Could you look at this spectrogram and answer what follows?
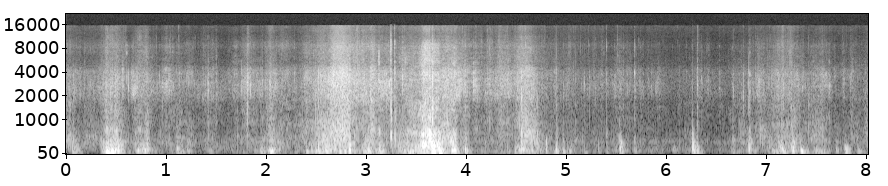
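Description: Irregular rustling and knocking as dry bamboo leaf litter and pieces of wild honeycomb are handled, with a louder low thump about three and a half seconds in.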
